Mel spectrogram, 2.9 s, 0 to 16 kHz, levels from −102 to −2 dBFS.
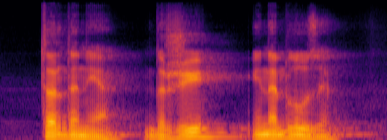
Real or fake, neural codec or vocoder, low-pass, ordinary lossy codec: fake; autoencoder, 48 kHz, 32 numbers a frame, DAC-VAE, trained on Japanese speech; 14.4 kHz; none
